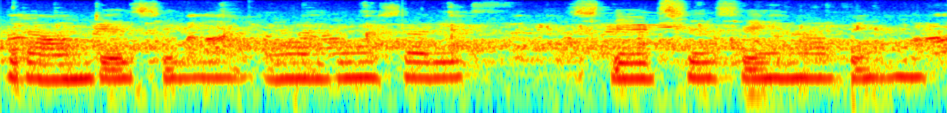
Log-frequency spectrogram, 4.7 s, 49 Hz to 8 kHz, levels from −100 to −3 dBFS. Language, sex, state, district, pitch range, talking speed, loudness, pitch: Hindi, male, Chhattisgarh, Raipur, 230-245 Hz, 115 wpm, -16 LUFS, 240 Hz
